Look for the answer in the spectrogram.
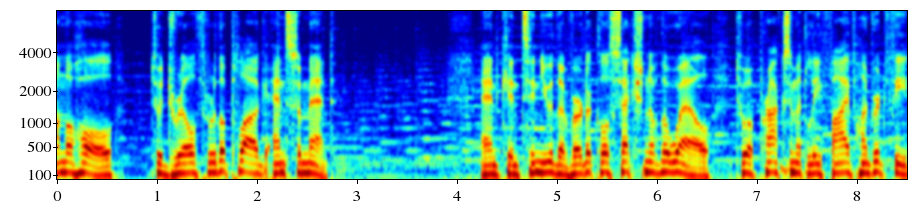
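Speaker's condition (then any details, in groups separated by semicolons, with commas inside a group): No condition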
